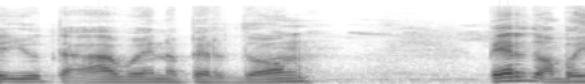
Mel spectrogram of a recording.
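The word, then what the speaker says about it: Utah: sido sucio Estados Unidos dice se dice Yuta dice Simón deberías de aplicar para la visa canadiense primero Dios Y si te la dan Aquí te esperamos dice se pronuncia Yuta Ah bueno perdón perdón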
